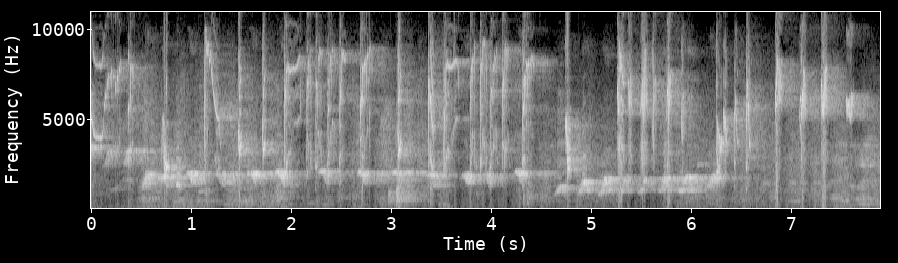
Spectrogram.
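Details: Orange-headed thrush singing continuously as a lure: long, lower sustained whistled tones under a dense spray of quick sharp high notes and trills.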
